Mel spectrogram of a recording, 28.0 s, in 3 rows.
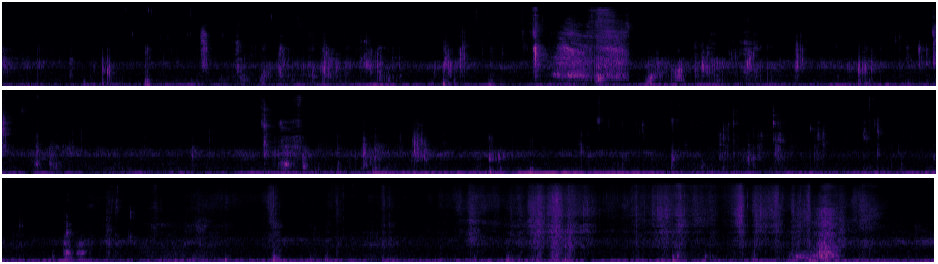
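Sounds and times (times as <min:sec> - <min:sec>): chewing and biting food: 0:00.0 - 0:10.5, 0:11.2 - 0:20.5.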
